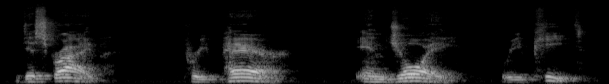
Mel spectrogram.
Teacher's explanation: Most verbs, the second syllable is louder and longer. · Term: Word stress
